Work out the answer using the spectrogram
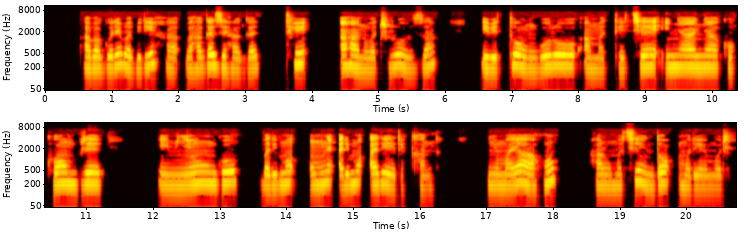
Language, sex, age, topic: Kinyarwanda, female, 18-24, finance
